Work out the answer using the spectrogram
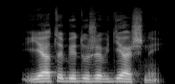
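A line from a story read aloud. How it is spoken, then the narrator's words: Gentle. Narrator (Ukrainian): лагідно мовив Річардс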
